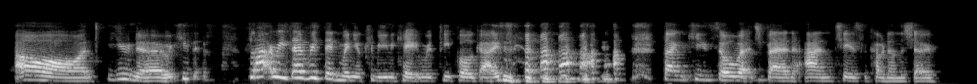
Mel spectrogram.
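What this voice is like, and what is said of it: Lilting Welsh accent. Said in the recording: “your lilting Welsh accent”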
